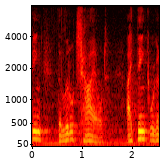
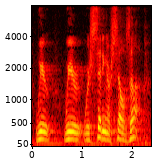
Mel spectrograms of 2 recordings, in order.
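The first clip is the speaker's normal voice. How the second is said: ordinary talk, nothing marked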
